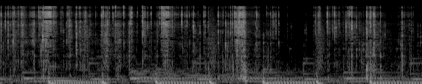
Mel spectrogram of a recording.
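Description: A foil trading-card pack wrapper crinkling and tearing as it is ripped open, over background music with a steady bass line.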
